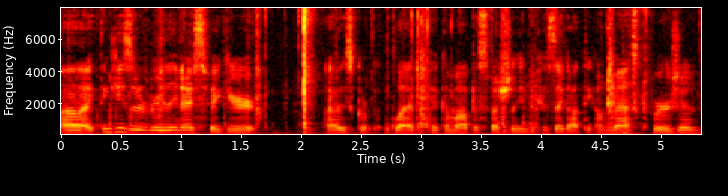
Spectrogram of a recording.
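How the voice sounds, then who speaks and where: Over noticeable background noise, a woman talks at a very fast pace. Her intonation stays fairly even. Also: fairly low pitch for a woman. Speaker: toy reviewer. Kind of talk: product review. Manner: halting, many fillers and restarts; casual.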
